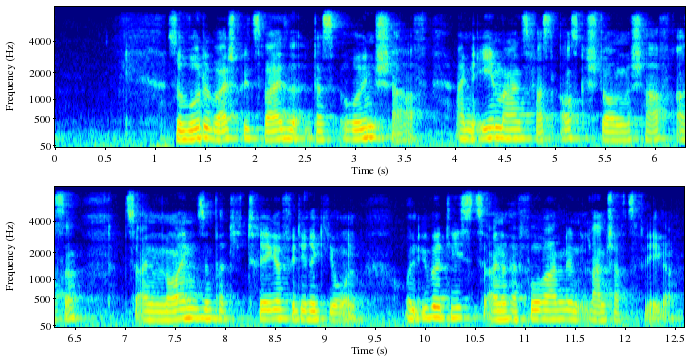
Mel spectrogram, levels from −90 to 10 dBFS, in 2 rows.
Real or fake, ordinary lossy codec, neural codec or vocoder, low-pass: fake; none; codec, 16 kHz, 16 kbps, FreqCodec, smaller model; 7.2 kHz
